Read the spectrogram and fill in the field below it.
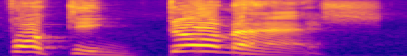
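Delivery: high, loud, slow disgusted shout; bunkmate's yell. Retold or imitated. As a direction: bunkmate yelling at the broken collarbone. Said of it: "And he goes".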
